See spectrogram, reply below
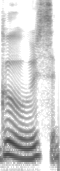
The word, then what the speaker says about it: Goudge: In Britain, actually, her name is pronounced Goose, but we British and Americans don't always agree on pronunciations. So her name is spelled G-O-U-D-G-E. So I pronounce it the way it's spelled, but I believe it should be pronounced Goose.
